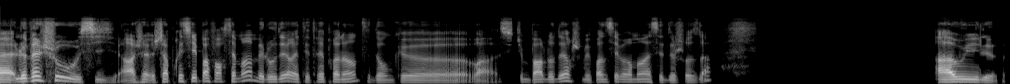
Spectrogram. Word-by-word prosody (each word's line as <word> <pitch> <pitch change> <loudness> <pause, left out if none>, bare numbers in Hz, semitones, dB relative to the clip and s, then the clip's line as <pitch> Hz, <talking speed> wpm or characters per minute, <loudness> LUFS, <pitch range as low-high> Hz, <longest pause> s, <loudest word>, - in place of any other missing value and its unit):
le 145 +2 +5
vin 195 +3 +7
chaud 180 -2 +4
aussi, 110 -5 +4
alors 90 +2 +2
j'appréciais 130 +6 +1
pas 150 - +2
forcément, 135 +7 -3
mais 125 - -4
l'odeur 120 +4 -2
était 105 - -7
très 120 0 -6
prenante, 120 - -4
donc 100 0 -10
heu, 95 -2 -4
bah, - - -6
si - - +1
tu - - -12
me - - -15
parles 115 +1 -1
d'odeur, 145 +7 -4
je - - -7
vais 105 - -10
penser 115 +1 -3
vraiment 120 +1 -6
à 120 - -4
ces - - -2
2 105 - -8
choses-là. 100 0 -9 2.2
Ah 115 0 +8
oui 120 -1 +1
le 105 -6 -5
115 Hz, 190 wpm, -25 LUFS, 105-135 Hz, 2.2 s, Ah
